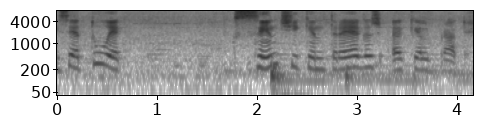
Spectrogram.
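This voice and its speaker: A woman speaks at a fairly slow pace. Noticeable background noise is audible. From Cape Verde, Santo Antão island. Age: 30s. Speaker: chef. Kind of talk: interview. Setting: outdoor terrace by the sea.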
